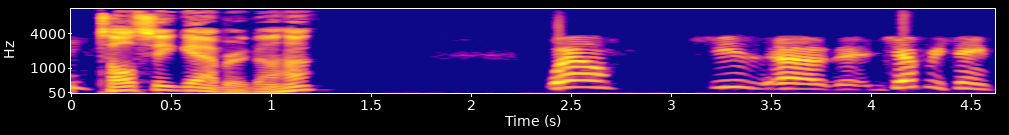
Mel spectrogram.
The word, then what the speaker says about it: Tulsi Gabbard: I don't think I've ever heard it pronounced. No, that's correct. Tulsi Gabbard, uh-huh.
